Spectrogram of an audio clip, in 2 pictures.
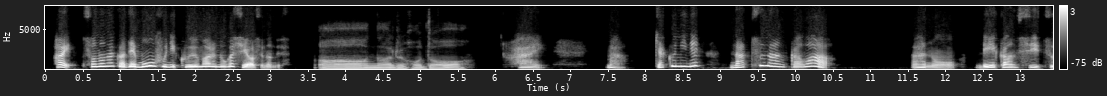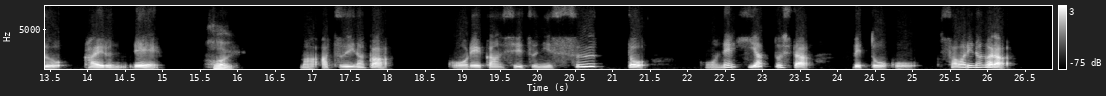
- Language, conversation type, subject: Japanese, podcast, 夜、家でほっとする瞬間はいつですか？
- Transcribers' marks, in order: none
